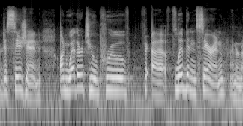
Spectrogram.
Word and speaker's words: flibanserin: It's called flibanserin. Flibanserin is the way it's pronounced.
